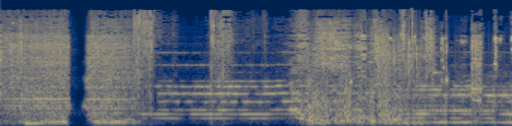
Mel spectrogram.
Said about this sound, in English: I'm Neil Blomkamp, and I have a ton of computers and a monitor strapped to the front of this Hummer, and I'm about to smash them to pieces.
